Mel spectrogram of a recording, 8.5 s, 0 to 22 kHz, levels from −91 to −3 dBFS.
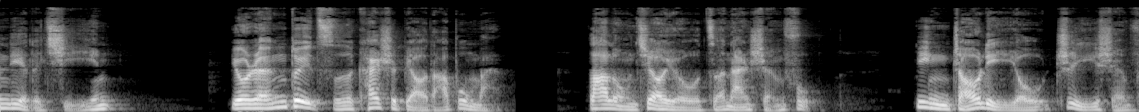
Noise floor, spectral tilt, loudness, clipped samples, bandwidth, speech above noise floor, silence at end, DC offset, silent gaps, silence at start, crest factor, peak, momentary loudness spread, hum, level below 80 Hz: -74 dBFS; -5 dB/octave; -18 LUFS; under 0.1%; 16.5 kHz; 57 dB; 0 s; under 0.1%; 3.87-4.17 s; 0 s; 18 dB; 0 dBFS; 12 LU; none; -44 dBFS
